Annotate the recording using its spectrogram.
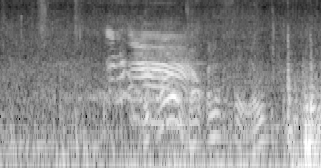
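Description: A woman calls out nearby.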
